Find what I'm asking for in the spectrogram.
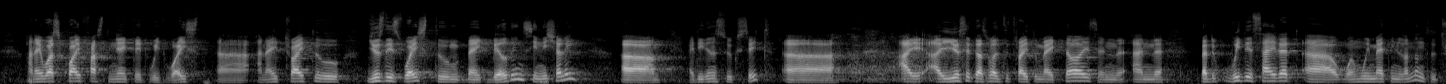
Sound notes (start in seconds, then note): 8.2 audience laughs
